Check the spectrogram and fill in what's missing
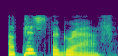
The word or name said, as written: opisthograph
